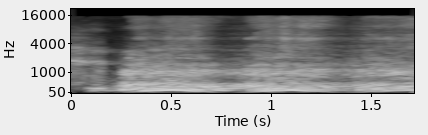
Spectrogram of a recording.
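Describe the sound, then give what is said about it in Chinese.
A voice imitates a motorcycle engine as a practice exercise for Eastern folk singing, with a low, gravelly, growling drone that starts after a brief pause and holds steady, its pitch rising and dipping slightly as it rumbles on. “就是大家有听过摩托车引擎的声音， 嗯嗯嗯， 对，大家可以试着模仿一下。”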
